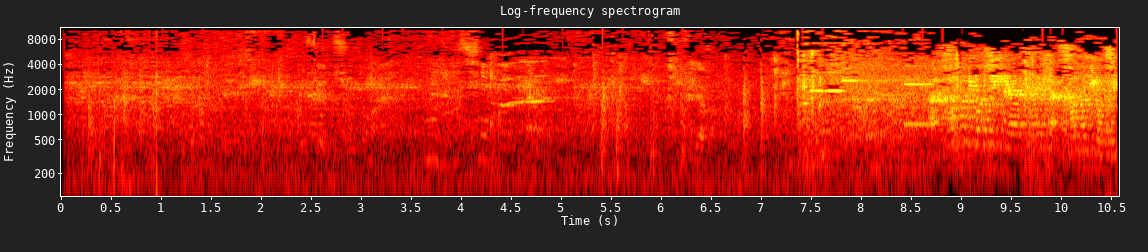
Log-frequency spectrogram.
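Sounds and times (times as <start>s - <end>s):
223 series 3000 train door opening and closing with rattling: 4.4s - 10.1s.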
